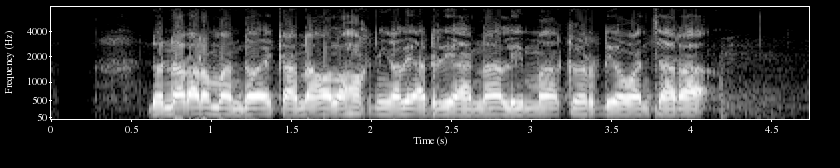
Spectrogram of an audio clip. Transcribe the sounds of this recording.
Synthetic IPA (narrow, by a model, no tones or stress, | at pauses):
dɔnararmandɔɛkanaɔlɔɦɔk̚niŋɡaliadɾianalimakɨrdiwawaɲt͡ʃaɾa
